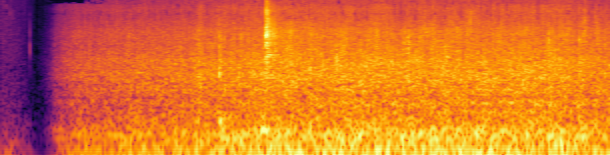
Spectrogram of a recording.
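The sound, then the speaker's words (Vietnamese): Steady rain pours down on a mountainside in Korea on a late autumn day after a brief moment of silence, a dense, even hiss of drops hitting surfaces that continues without a break, fairly loud, with no voices. “Ông So đi từ Cang Nưng tới Chu Mun Jin thì bị mắc mưa ở một góc núi”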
